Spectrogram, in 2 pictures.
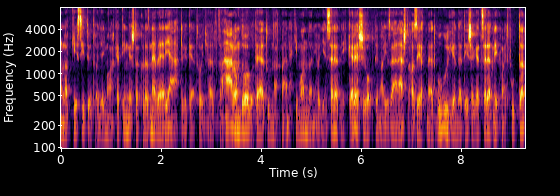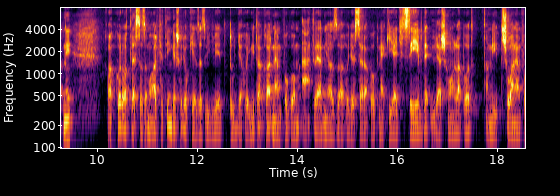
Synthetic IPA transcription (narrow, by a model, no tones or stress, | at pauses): nlɒpkeːsiːt̪øːt̪ʋɒ̰ɟɛ̰ɟmɒ̰rkɛt̪iŋɡɛʃt̪ɒkːo̞ɾɒznɛvɛrja̰ːt̪ø̰ːkɛ̰t̪ho̞̰chɒɛst̪ɒɦaːɾo̞md̪o̞lɡo̞t̪ɛlt̪ud̪nɒkma̰ːrnɛkimo̞nd̪ɒniɦo̞ɟḛːnsɛɾɛt̪neːkːɛɾɛʃøːo̞pt̪imɒ̰liza̰ːlaːʃt̪ɒ̰zeːrt̪mɛrd̪ɡuːɡulhird̪ɛt̪eːʃɛkɛt̪sɛɾɛt̪neːkmɒ̰jt̪fut̪ːɒt̪ni | ɒkːo̞ɾo̞t̪lɛsːɒzɒmɒrkɛt̪iŋɡeʃhoɟo̞keːɛzɒzyɟʋeːd̪t̪uɟːɒho̞ɟmit̪ɒkɒrnɛɱfo̞ɡo̞ma̰ːt̪ʋɛrniɒzːɒlho̞ɟø̞sːɛɾɒ̰ko̞knɛkiɛɟ̥seːbd̪ɛʔyɾɛʃhonlɒpo̞t̪ | ɒmit̪ʃo̞ɦɒnɛɱfo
